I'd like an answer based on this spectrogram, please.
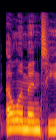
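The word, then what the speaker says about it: LMNT: I'm unsure element um elemente is how they spell it but they call it element Rob wolf invented that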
